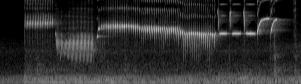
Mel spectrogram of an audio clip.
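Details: Domestic canary male singing: a high tone, a low buzzy note, then a long fast rolling trill gradually dropping in pitch, finishing with short spaced whistles.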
